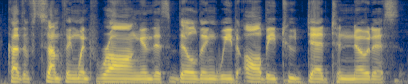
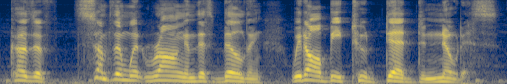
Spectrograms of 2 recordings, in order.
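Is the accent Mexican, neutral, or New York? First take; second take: neutral; New York. First: It is said in a plain, neutral accent. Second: It is said in a New York accent.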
